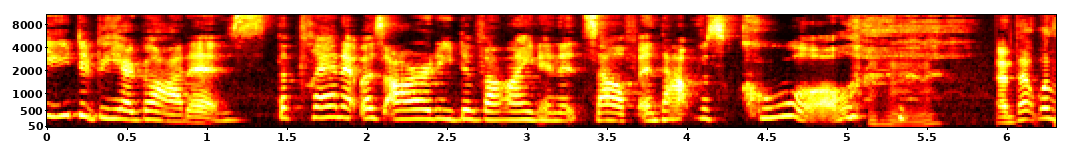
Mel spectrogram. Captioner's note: laughs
